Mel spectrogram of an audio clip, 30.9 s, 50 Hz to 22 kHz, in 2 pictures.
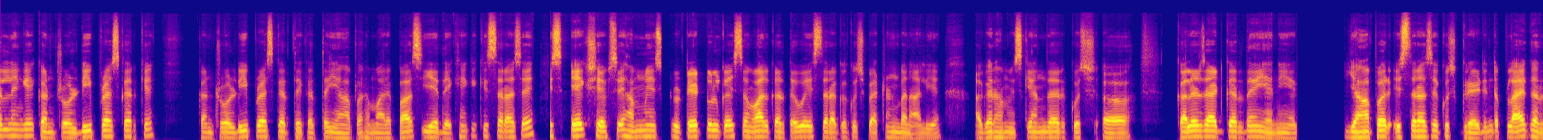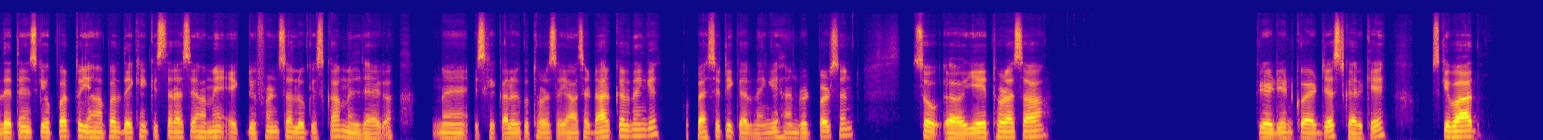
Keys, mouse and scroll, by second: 0.6 ctrl+d, 4.3-9.9 drag, 12.6 click, 13.0 click, 18.7 click, 26.2-29.4 drag, 29.4 g.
